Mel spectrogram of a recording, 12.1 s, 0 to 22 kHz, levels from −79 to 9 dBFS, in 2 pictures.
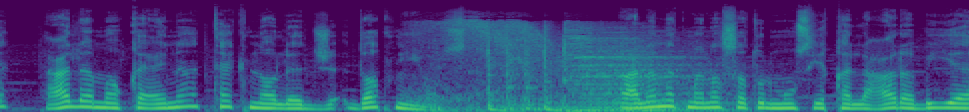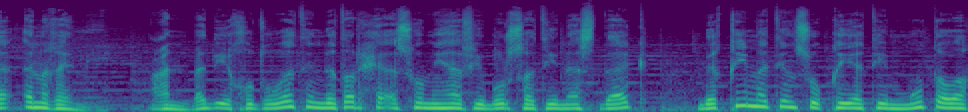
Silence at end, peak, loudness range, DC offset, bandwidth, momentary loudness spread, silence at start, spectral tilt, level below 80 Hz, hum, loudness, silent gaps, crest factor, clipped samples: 0 s; -2 dBFS; 2 LU; under 0.1%; 15.5 kHz; 7 LU; 0 s; -6.5 dB/octave; -38 dBFS; none; -18 LUFS; none; 16 dB; under 0.1%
